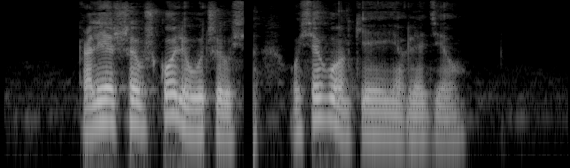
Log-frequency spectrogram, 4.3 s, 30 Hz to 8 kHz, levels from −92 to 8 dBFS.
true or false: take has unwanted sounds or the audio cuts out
true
